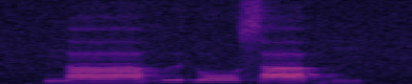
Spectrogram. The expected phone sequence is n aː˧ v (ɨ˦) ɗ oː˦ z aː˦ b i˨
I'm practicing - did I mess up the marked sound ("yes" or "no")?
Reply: no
